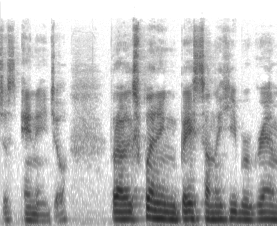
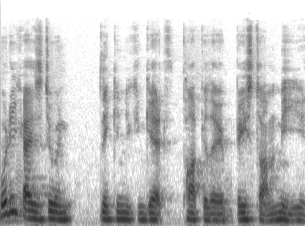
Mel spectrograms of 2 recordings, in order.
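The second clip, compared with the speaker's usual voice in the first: usual speaking voice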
